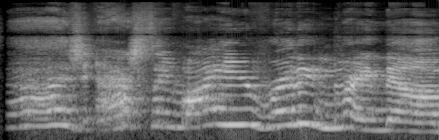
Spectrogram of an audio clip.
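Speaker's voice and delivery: high, whiny mock complaint from the sister; annoyed sister. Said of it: "And she would get pissed".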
